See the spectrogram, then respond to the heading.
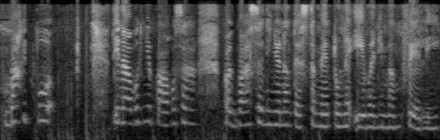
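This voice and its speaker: A woman's voice: fairly high pitch, steady tone, normal speed, slight background noise, lightly acted, low-quality recording. An actress playing a kind, humble young housemaid in a radio drama, emotional and respectful in her pleading. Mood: puzzled, meek.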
